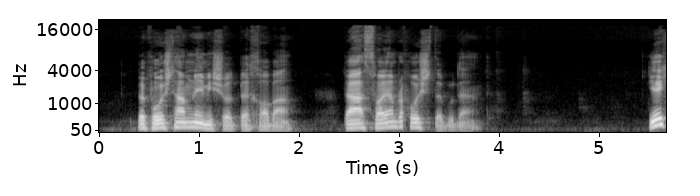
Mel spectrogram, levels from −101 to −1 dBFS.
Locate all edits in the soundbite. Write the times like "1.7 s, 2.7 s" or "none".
2.1 s, 3.0 s, 3.3 s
